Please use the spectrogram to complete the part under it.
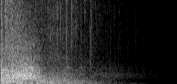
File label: bear stance roar; LoL; udyr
